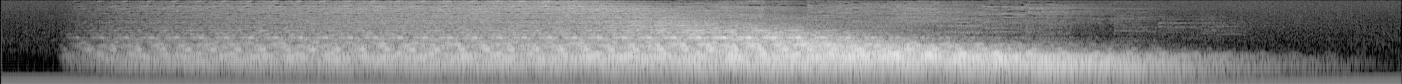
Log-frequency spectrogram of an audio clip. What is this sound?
synth loop with lo pass filter and delay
